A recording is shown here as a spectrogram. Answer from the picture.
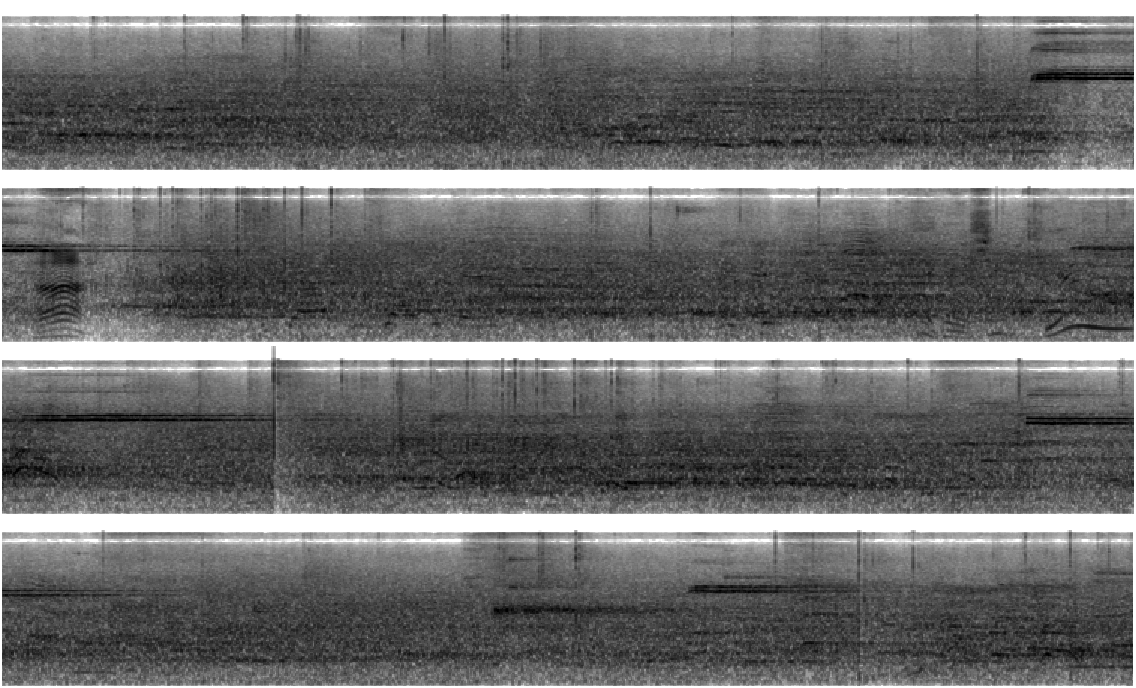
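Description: Youth basketball game in a gym hall: the ball bouncing on the hardwood court under steady spectator chatter, with a few short high squeaks.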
